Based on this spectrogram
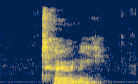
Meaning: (adjective) Stylish, high-toned, upscale; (noun) A simpleton
- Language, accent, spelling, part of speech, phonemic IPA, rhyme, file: English, Southern England, tony, adjective / noun, /ˈtəʊni/, -əʊni, LL-Q1860 (eng)-tony.wav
